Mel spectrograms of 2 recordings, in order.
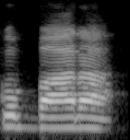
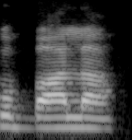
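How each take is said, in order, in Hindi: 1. अंतिम व्यंजन एक फ़्लैप्ड R ध्वनि है। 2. अंतिम व्यंजन एक L ध्वनि है। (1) "जैसे हम कहते हैं गुब्बारा" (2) "ये बच्चे बोलते हैं गुब्बाला"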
